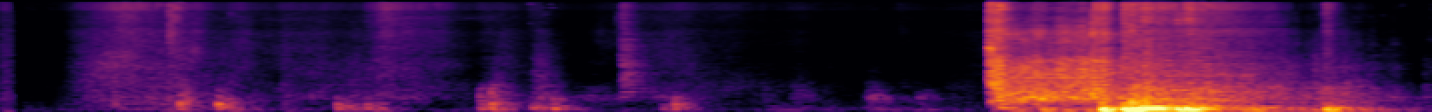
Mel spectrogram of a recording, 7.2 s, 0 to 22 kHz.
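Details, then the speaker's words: Turner Ranger four-wheel-drive tractor with 1098 A-series engine, sat six months, cranked after priming the fuel filter: weak, uneven cranking thumps, then a two-second burst on choke and a little throttle before it dies; cranking, almost starts. "oh nearly a little bit of throttle there"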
